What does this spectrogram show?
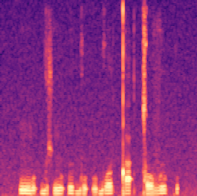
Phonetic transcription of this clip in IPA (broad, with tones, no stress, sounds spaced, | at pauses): ŋ͡m ṵ˧ ʔ ɡ ɯ˨ ʃ ɲ u˦ ʔ ɯ˦˨ ɡ u˨˦ ʔ ṵ˧ ɡ w ɤ˦ ǃ a̰˦ ʔ ǀ o˧ v ɯ˦ kʷ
